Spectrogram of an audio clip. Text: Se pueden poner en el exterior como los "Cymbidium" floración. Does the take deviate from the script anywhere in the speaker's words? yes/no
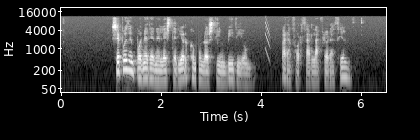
yes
